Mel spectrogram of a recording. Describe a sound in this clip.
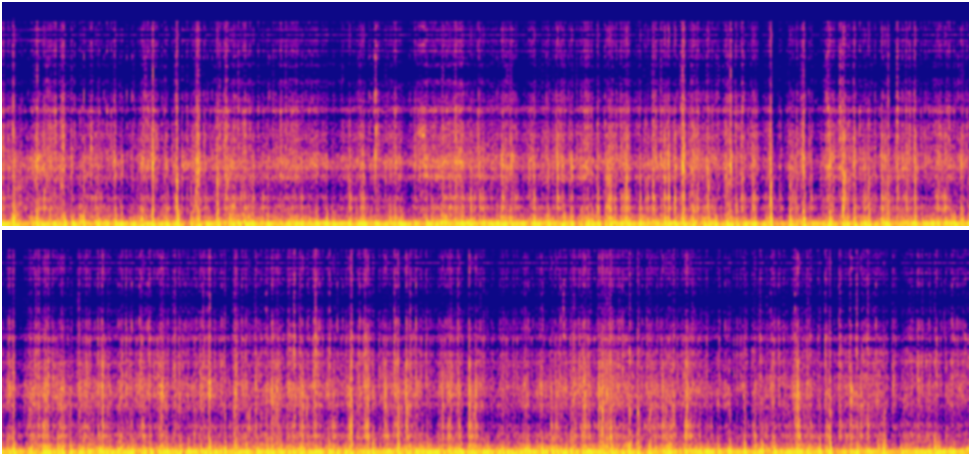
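Wind buffets the microphone in a steady low rumble.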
